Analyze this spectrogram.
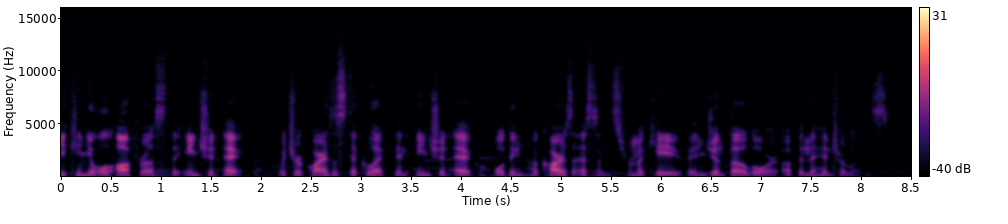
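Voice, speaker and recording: A man at a fairly quick pace with hardly any pauses, dry, close sound with no echo and music in the background. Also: medium pitch for a man, ordinary pitch variation. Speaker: game guide creator. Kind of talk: video game guide narration.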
